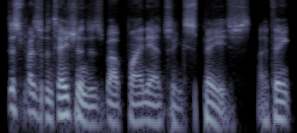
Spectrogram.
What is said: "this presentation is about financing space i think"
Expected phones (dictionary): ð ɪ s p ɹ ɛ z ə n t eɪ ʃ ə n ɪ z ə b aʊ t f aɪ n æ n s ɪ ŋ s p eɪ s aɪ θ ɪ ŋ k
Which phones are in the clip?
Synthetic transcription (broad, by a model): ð ɪ s p ɹ ɛ z ə n t eɪ ʃ ə n ɪ z ə b aʊ t f aɪ n æ n s ɪ ŋ s p eɪ s aɪ θ ɪ ŋ k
